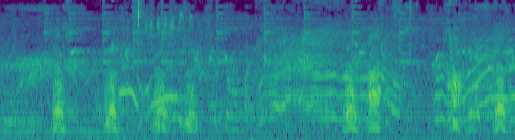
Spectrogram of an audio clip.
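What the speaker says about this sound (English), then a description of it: "I fear your hound has the kitchens in uproar once again" A Mabari war hound in Dragon Age: Origins barks repeatedly in short bursts, mixed with whines and yips, at moderate loudness over quiet ambience.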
